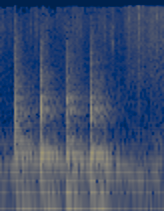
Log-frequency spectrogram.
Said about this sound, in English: Then a knock on the door.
